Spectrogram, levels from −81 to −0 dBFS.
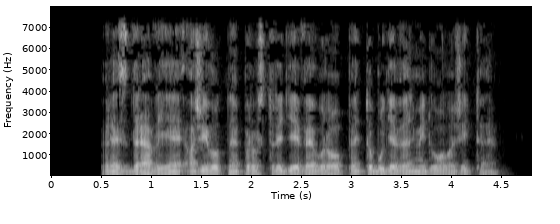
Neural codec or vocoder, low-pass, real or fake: none; 7.2 kHz; real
